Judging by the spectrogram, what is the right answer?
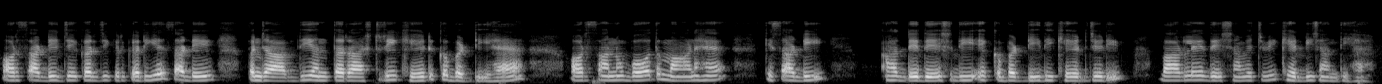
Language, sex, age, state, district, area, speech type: Punjabi, female, 30-45, Punjab, Tarn Taran, rural, spontaneous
